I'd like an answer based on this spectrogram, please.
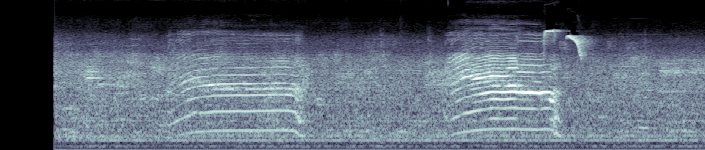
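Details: Cat meowing twice: a drawn-out, harmonic-rich meow that rises then holds level, followed after a pause by a louder meow that falls away at its end, over a steady low hum.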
